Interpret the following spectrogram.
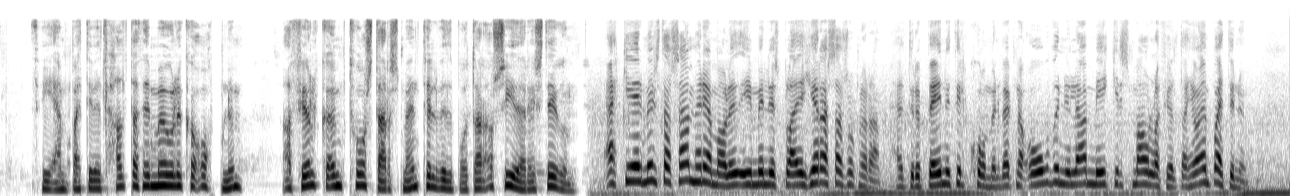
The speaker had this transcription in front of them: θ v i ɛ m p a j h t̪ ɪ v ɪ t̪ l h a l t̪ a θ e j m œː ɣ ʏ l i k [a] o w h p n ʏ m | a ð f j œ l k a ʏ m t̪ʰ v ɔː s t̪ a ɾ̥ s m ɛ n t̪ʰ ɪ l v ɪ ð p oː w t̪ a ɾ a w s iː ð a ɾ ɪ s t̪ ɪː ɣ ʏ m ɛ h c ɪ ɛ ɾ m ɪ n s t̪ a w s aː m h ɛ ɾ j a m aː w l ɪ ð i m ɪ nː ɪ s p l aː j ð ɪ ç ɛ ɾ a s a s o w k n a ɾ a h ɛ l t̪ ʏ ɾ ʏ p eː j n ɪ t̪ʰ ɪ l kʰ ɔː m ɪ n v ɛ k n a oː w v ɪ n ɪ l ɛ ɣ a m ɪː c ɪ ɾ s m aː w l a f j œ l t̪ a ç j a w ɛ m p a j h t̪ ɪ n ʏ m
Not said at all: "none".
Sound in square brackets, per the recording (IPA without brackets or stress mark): a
